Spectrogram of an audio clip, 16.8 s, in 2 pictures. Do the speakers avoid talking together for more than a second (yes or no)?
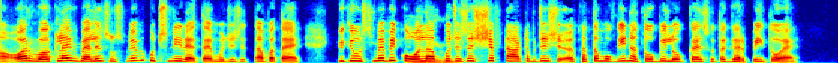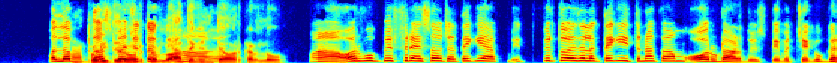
no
